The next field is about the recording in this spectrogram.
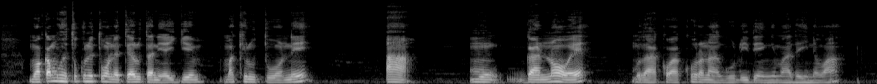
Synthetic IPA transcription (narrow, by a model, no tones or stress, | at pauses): mwakamohɛtokunetwɔnɛtɛaɾutaneaiɡemakeɾutɔne | a | moɡanɔwɛ | moðakɔwakohoɾanaɡoɾiðeŋɡemaðeinewa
